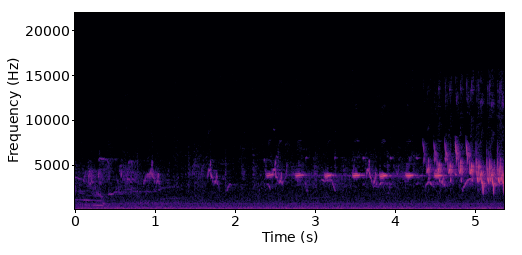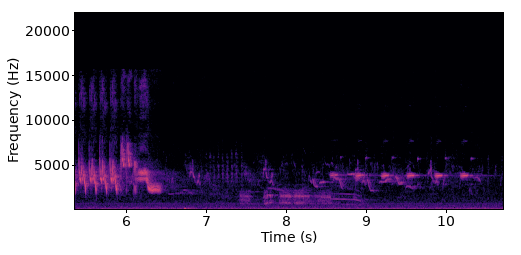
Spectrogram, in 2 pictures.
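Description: Birds singing: high chirps repeated about twice a second, with a fast trill in the middle and a lower call a little later. A single sharp knock comes about two-thirds of the way through.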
